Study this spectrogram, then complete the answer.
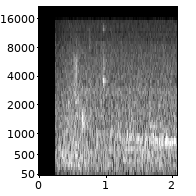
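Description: A young woman sips a drink close by.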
